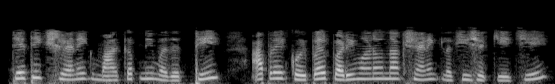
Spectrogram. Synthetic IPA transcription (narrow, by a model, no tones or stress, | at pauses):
d͡ʒet̪ikʃɛɽ̃ikmaɾkəpniməd̪əd̪̚t̪ʰːi | a̰pɽ̃ekoipəlpəɽimaɽ̃onakʃɛɽ̃ikləkʰiʃəkjet͡ʃʰie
